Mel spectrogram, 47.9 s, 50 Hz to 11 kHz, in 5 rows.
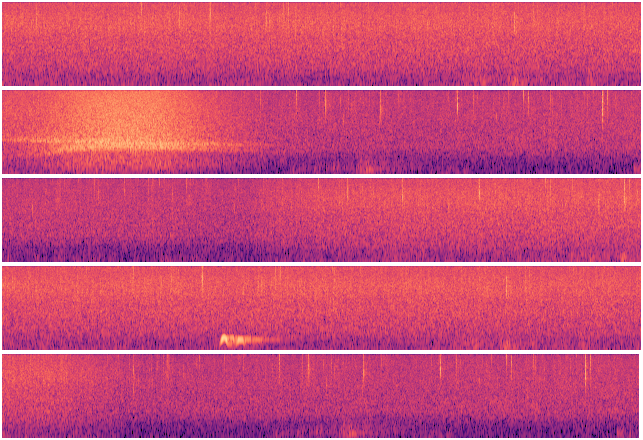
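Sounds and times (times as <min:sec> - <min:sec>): rain: 0:00.0 - 0:47.9.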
